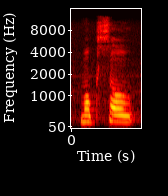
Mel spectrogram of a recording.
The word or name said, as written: mokuso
